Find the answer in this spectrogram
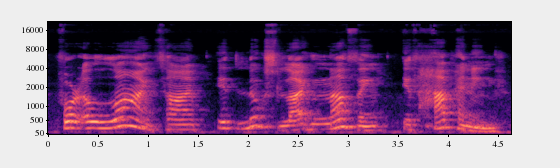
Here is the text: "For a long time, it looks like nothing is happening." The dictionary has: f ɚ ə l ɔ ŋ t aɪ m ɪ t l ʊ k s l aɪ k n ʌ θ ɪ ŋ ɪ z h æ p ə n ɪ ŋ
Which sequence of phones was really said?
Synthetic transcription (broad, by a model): f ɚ ə l ɔ ŋ t aɪ m ɪ t l ʊ k s l aɪ k n ʌ θ ɪ ŋ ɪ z h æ p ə n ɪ ŋ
